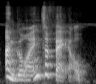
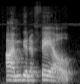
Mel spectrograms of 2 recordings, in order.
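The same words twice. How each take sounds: First: It is said in a put-on funny accent. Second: It is said in the speaker's normal accent.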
